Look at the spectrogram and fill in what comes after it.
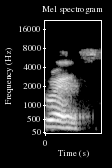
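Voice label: "press", Nigerian Pidgin, female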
